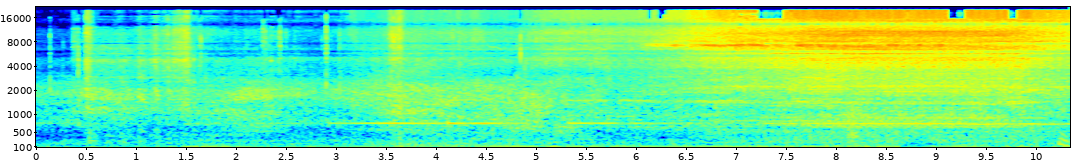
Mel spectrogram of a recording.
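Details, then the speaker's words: 2007 Chevy Suburban 1500 4x4 with the 5.3L flex-fuel V8 and 171,000 miles. Oil is slightly low, and the owner suspects an oil pressure sender issue. The engine catches promptly and settles to a steady, even low idle with no knocks or ticks. Oil pressure returned. Normal start and idle. "sounds fine interesting and okay it looks like i got oil pressure again interesting"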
